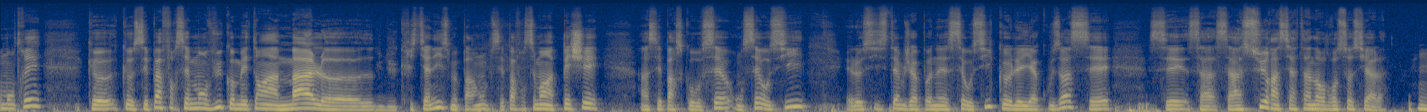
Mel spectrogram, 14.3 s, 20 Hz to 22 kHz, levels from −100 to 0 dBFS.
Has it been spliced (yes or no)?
yes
